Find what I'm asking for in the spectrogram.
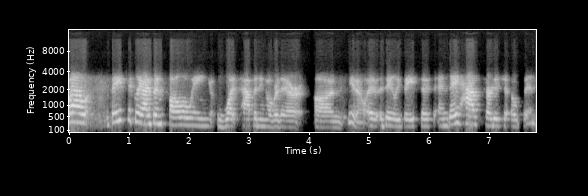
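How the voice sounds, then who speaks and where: A fairly high-pitched woman's voice with lively intonation at a moderate pace. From Southern California, San Diego County. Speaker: TV travel host and producer. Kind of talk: interview.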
